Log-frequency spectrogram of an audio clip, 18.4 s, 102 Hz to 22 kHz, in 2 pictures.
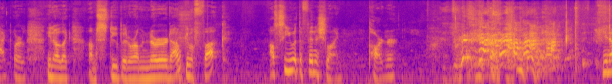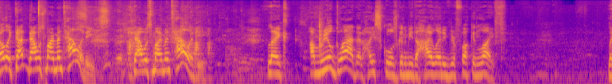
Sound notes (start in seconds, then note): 6.4 group laughter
